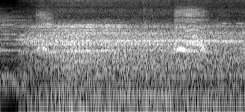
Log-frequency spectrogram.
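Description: A crow cawing twice, about a second and a half apart, the second call louder, over a steady background hiss.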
